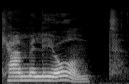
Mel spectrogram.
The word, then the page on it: kameleont: kamele'ån:t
